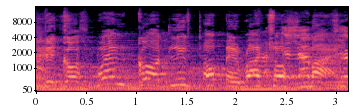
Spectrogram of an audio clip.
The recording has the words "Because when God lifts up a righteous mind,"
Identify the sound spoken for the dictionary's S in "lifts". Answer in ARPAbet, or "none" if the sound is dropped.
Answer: none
